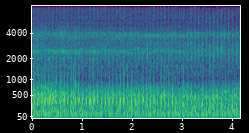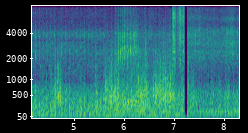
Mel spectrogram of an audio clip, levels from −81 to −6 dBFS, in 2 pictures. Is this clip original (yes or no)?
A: yes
